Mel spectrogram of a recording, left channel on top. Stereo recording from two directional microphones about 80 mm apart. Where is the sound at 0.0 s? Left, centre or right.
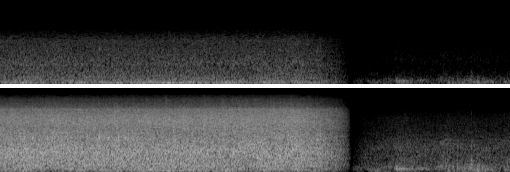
Right.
